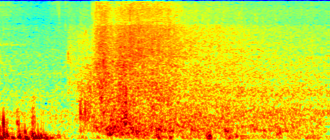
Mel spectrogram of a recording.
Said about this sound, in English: Some little waves coming in now.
